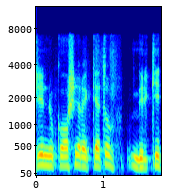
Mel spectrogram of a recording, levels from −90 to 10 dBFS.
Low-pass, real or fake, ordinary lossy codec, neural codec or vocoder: 7.2 kHz; fake; MP3, 64 kbps; codec, 16 kHz, 0.8 kbps, ZipCodec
